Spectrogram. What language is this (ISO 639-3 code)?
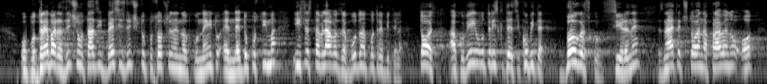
bul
